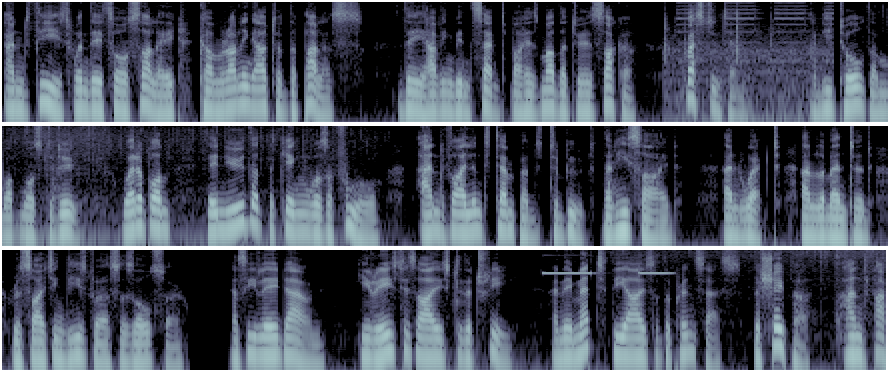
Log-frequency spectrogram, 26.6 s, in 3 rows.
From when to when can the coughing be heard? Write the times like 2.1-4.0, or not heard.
not heard.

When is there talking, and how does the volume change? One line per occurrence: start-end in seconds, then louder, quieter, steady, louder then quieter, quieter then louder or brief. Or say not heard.
0.0-7.5 steady
8.1-26.5 steady.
